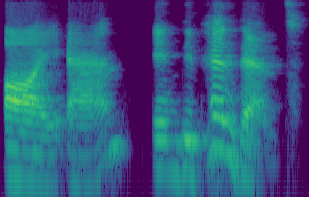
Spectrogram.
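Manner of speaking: "I am independent" drawn out slowly; slow model sentence. Shown as a demonstration. Teacher slowly models "I am independent" for repeating. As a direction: model it word by word. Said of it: "با من تکرار کنی".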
